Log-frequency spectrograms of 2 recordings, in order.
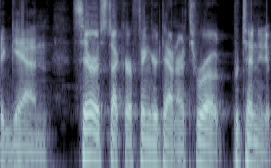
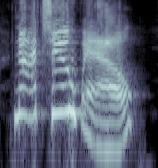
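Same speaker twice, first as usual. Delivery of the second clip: very high, shrill ventriloquist-dummy voice, pitched way up; 4 dB louder than usual. Reading a story, the narrator answers for his dummy, high shrill Dennis voice. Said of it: "in a high, shrill voice".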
